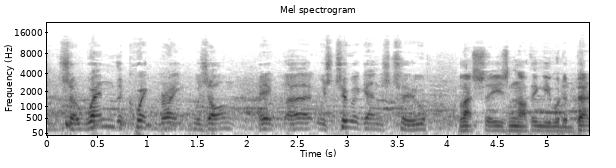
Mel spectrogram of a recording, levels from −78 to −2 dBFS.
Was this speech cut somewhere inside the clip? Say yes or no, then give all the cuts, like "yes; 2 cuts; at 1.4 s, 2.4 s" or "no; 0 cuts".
yes; 1 cut; at 4.1 s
